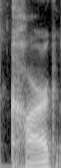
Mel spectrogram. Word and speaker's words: Kharg: Actually, the way people pronounce it in English uh in English uh press is is Kharg like um like a G at the end.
